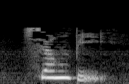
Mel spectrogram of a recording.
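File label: "相比", Mandarin Chinese; chinese flashcards; hsk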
